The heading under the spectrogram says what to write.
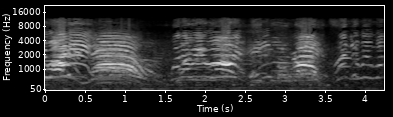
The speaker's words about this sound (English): Last night, thousands of Prop 8 opponents rallied across California to protest the court ruling. What do we want? Equal rights!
